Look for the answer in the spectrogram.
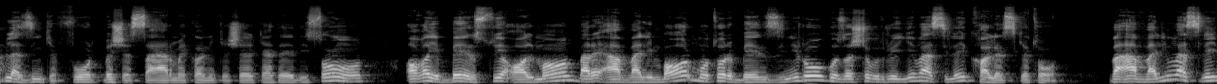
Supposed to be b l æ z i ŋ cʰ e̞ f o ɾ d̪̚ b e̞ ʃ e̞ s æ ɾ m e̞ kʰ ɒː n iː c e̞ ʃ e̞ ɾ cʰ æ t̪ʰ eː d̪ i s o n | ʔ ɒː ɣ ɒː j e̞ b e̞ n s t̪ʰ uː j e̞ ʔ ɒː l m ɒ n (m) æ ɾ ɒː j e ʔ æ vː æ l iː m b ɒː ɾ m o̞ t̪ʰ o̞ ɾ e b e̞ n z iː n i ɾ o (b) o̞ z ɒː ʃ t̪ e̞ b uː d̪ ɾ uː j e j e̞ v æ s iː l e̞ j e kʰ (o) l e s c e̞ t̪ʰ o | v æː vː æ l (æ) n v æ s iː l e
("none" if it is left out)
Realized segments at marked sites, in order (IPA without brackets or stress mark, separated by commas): b, ɡ, ɒ, i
